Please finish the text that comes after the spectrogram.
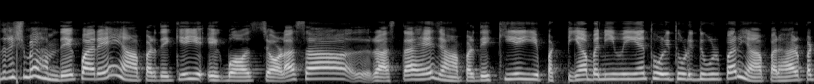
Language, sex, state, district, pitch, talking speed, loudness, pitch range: Hindi, female, Uttarakhand, Tehri Garhwal, 230 Hz, 235 wpm, -17 LUFS, 195-255 Hz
